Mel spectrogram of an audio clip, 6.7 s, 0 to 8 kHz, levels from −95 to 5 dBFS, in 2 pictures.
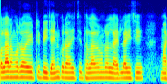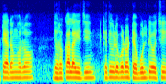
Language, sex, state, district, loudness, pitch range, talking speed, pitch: Odia, male, Odisha, Sambalpur, -18 LUFS, 150-160 Hz, 170 wpm, 155 Hz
